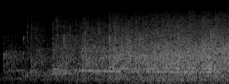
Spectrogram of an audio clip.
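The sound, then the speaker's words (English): Audience applause at a concert broadcast live by the EBU across many countries, swelling up after a brief quiet start and becoming a dense, steady wash of many hands clapping that holds at full strength to the end, with no talking over it. “Hold your applause, though, because that's not it.”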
